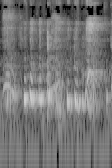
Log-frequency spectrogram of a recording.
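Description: Young girls laughing in quick, repeated bursts.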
